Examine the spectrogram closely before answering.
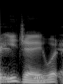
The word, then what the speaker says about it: EJ: Is it Edge or EJ? How do you say it? It is EJ.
